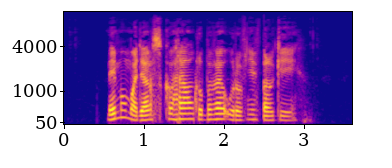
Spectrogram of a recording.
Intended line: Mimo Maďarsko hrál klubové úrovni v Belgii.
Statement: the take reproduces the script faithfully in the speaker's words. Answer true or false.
true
